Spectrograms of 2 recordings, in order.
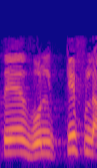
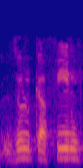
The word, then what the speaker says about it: ذوالکفل: تو سب سے پہلے جس نبی علیہ السلام کا تذکرہ کرنے جا رہے ہیں ان کا نام مبارک ہے حضرت ذوالکفل علیہ السلام. کیا نام ہے؟ ذوالکفل. لال واو. – ان کے نام کا تلفظ جو ہے وہ آتا نہیں ہے لوگوں کو صحیح نا, تو ذوالکفیل کہہ رہے ہوتے ہیں, تو اس کا تلفظ کیا ہے؟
